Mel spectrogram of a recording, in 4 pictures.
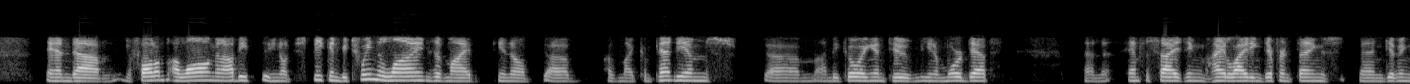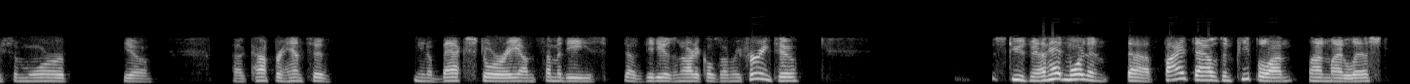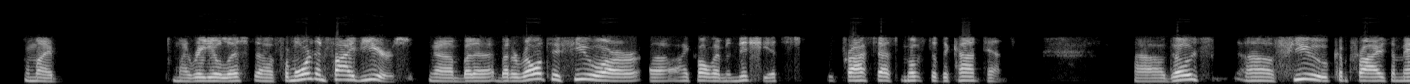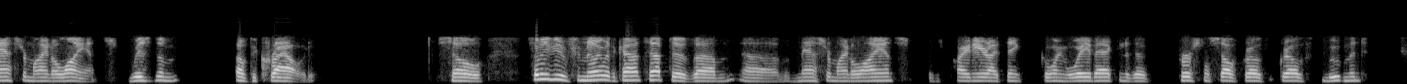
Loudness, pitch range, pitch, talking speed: -18 LUFS, 155-180 Hz, 165 Hz, 150 wpm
